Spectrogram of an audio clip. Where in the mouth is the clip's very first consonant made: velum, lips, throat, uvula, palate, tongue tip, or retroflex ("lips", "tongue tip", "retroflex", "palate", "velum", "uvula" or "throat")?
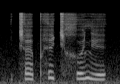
palate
